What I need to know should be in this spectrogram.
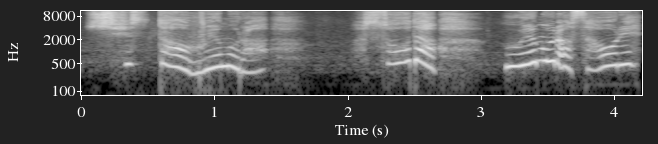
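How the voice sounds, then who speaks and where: A woman's voice: very high-pitched, lively intonation, slow pace, full character voice. A woman playing a shy, earnest, easily flustered teenage schoolgirl in an anime audio drama. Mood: pondering. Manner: flustered, hesitant, girlish.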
